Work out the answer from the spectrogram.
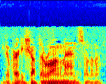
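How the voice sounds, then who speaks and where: An actor playing a steady, wary frontier lawman in a 1950s radio Western, speaking in a laconic, matter-of-fact way. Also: rumbling low, fairly quick, slightly rough. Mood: grim, measured. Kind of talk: 1950s radio drama acting and first-person narration. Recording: dull, noisy old radio recording.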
